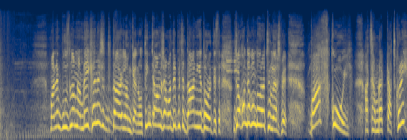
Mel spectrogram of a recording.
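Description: A young woman speaks urgently and with animation, close by.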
